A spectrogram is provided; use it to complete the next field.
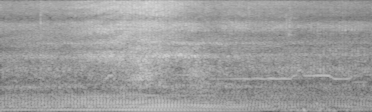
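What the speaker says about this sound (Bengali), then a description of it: "বাইক আসছে।" A motorcycle comes close on a road and passes, its engine a loud, swelling drone that peaks midway, then fades, with no talk.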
